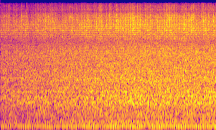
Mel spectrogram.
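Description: Turbo vacuum pump attached to a vacuum chamber, running steadily as it spins up to full speed, a continuous loud mechanical whir with a rising high whine over a low hum, alone.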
